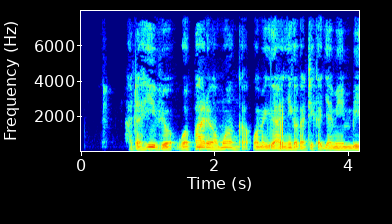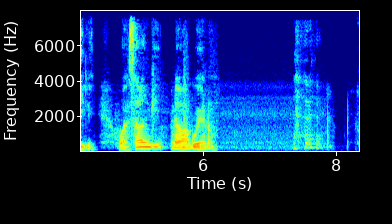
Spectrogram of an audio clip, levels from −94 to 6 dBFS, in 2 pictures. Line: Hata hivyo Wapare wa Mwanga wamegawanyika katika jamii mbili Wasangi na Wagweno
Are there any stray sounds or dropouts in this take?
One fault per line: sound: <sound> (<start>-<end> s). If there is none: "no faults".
sound: laugh (7.3-7.8 s)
